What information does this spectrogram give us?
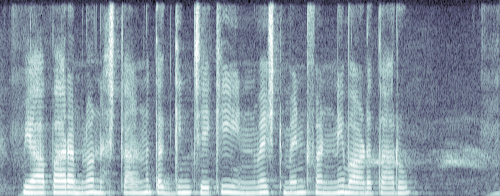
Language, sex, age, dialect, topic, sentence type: Telugu, female, 18-24, Southern, banking, statement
